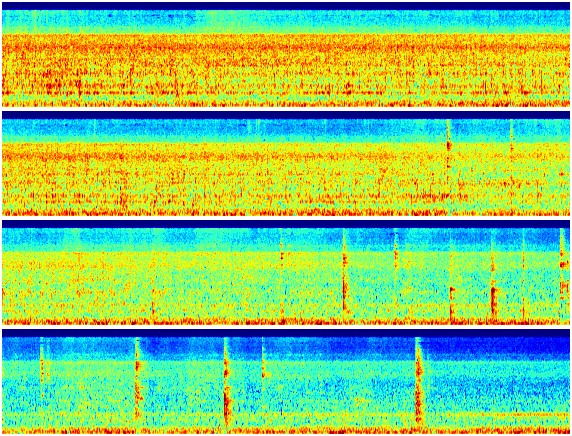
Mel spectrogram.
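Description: Raw chicken pieces sizzling and frying in hot ghee in a steel karahi, the sizzle loud at first and slowly dying down. From about halfway, a series of sharp metallic clinks as a steel spoon strikes the karahi while the chicken is stirred.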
